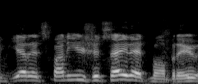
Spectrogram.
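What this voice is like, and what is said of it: Put-on South African accent. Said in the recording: “we've heard that you can do an exceptionally brilliant South African accent.”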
